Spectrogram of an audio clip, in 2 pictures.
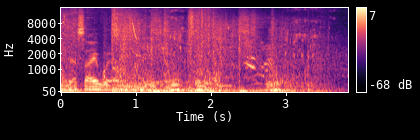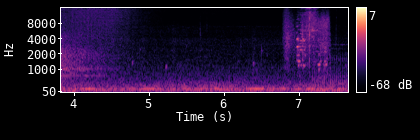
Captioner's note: gunshots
